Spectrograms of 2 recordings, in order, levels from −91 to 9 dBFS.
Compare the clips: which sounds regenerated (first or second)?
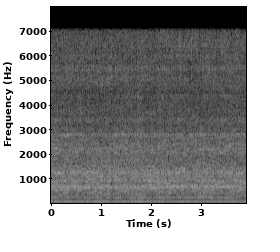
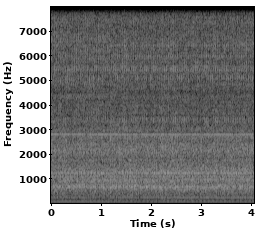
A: first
